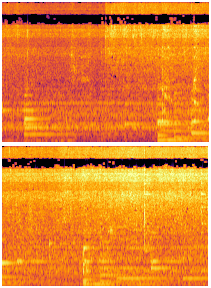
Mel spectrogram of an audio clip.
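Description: Onion masala sizzling in a steel pan while a steel spoon stirs and scrapes it, with a few sharp clinks of spoon on pan; the sizzle grows louder about two seconds in as tomato pieces go in. Soft background music plays over it.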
